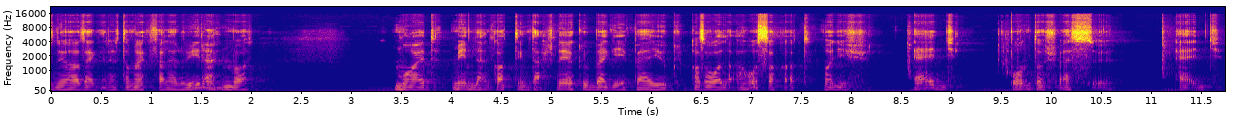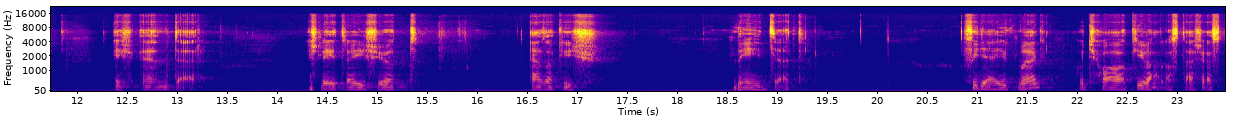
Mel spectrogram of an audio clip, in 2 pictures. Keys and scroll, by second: 8.5 1, 11.3 1, 12.5 Return, 21.7 space.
